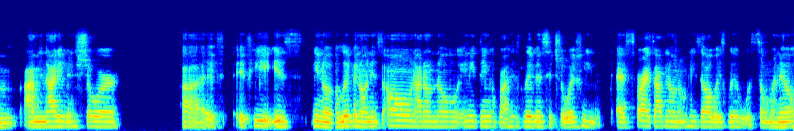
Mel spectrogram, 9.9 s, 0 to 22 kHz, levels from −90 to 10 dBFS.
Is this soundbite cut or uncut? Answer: uncut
